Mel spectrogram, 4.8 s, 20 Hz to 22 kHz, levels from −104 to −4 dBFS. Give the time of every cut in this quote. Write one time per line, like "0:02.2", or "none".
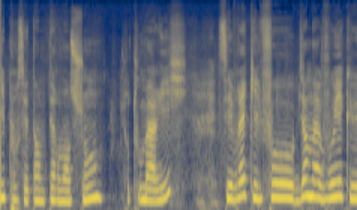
none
